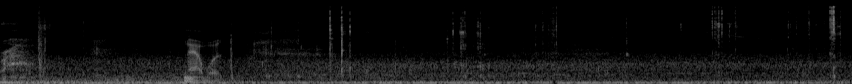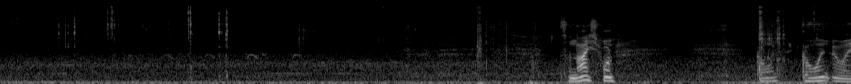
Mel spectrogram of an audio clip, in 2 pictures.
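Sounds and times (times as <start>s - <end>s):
steady low rumble: 0.0s - 17.0s
sharp clicks and ticks: 6.2s - 11.8s.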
